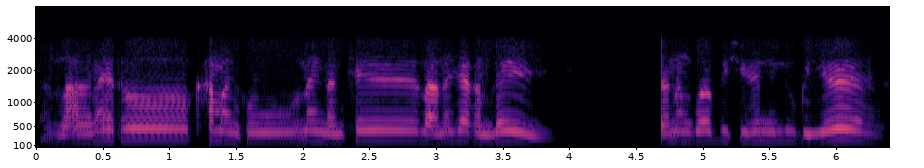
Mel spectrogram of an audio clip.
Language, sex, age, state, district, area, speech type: Bodo, male, 45-60, Assam, Udalguri, rural, conversation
